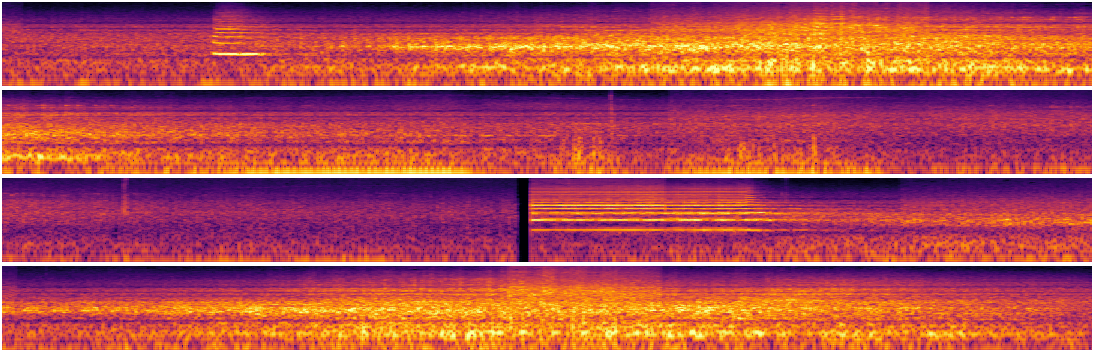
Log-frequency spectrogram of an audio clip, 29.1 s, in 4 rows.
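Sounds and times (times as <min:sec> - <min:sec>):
train passing rumble: 0:00.0 - 0:29.0
train horn toot: 0:01.4 - 0:01.9, 0:18.1 - 0:20.0.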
